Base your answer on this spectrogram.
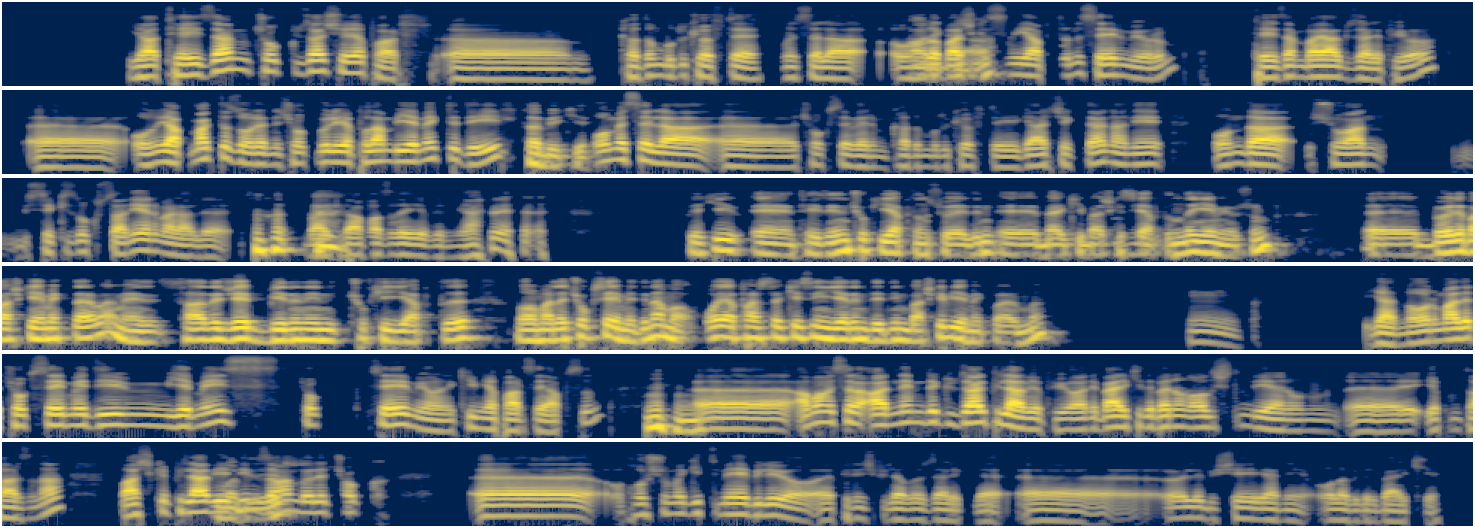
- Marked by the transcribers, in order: other background noise; chuckle; laughing while speaking: "yani"
- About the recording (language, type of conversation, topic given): Turkish, podcast, Çocukluğundaki en unutulmaz yemek anını anlatır mısın?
